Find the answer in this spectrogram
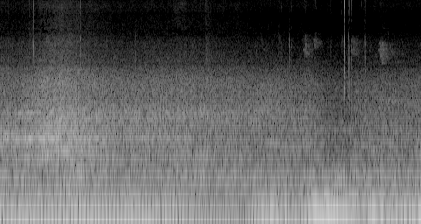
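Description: A motor vehicle engine running with a steady low hum; about six seconds in and again at the end, its pitch rises and falls.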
